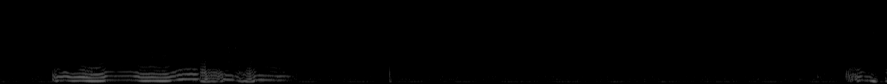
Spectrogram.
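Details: Nighttime snoring from Everett, a pet dog asleep in bed: a low nasal drone of about two and a half seconds that bends up and down in pitch, followed by a long quiet stretch and another breath starting at the end.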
